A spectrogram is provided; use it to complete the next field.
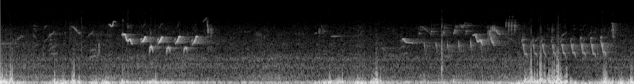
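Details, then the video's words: Spring forest song of a common nightingale, Sithonia, Greece, 22 April 2018: three bursts of fast evenly repeated notes, each run several beats long, separated by short pauses, over steady low rumbling noise. "A Nightingale chants in the forest"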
